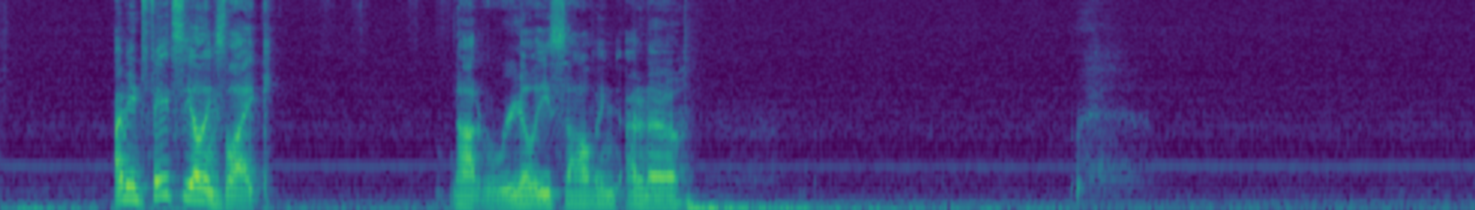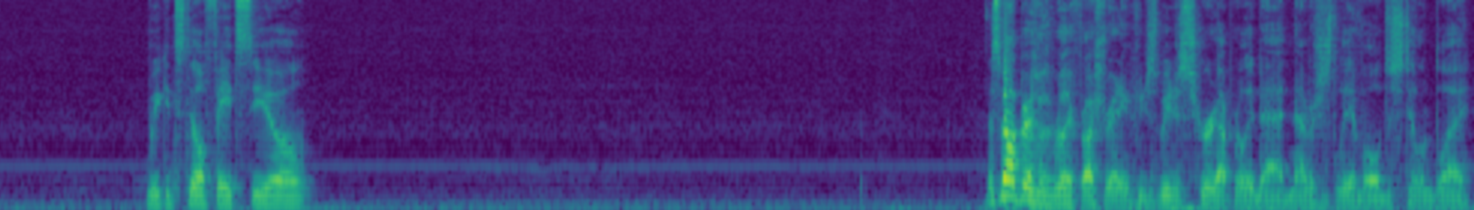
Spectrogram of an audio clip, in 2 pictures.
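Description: A young man talks calmly into a close microphone, in bursts with pauses.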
